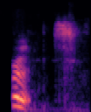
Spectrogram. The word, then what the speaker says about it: fruit: Chúng ta sẽ học về fruit. Hoa quả tiếp. Bài cuối. Fruit. Yeah. Fruit. Chữ R nha, không phải food.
